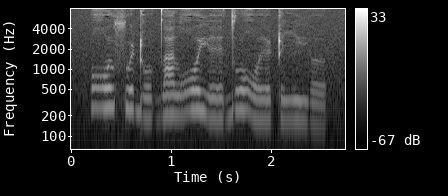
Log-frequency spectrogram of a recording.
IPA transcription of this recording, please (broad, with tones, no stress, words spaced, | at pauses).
ʁʷe˦ sʷɪ˦ɖo˨ d̪a˧lʁʷɪ˦je˨ du˦ʁʷɪː˨ʈiː˨jə˨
